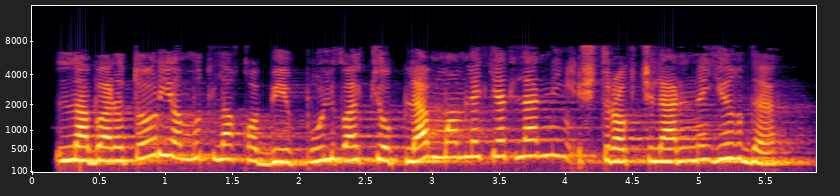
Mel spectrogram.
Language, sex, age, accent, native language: Uzbek, female, 18-24, Navoiy, Uzbek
